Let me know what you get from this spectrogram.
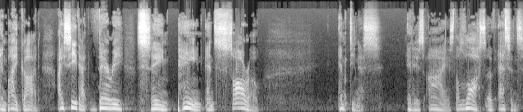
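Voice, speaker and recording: A man's somewhat breathy voice at a very slow pace, with long, frequent pauses and lively intonation. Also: medium pitch for a man. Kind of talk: live storytelling performance. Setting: live stage with audience.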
